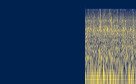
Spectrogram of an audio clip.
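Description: Dead silence for about the first second, then splashing water in a swimming pool cuts in abruptly from a child swimming backstroke.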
